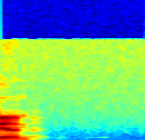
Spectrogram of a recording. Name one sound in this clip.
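A man's voice rings out briefly through a microphone in a large room.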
